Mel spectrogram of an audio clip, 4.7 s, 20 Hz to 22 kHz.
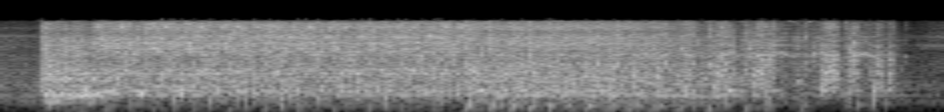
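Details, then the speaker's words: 14.5 Briggs & Stratton lawn tractor no-start, cranked while checking fuel pump output with a kinked fuel line noted: starter spins steadily about four seconds without catching; fuel pump not pumping fuel, fuel starvation. "It is not pumping fuel. Okay, we found our problem. It's not pumping fuel."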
